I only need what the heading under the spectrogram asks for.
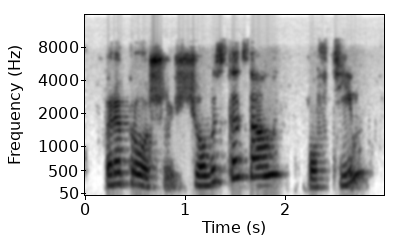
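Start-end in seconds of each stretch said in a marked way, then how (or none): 2.2-2.8 Повтім said with a rising, questioning tune. Showing how question intonation changes a word's meaning, questioning tone on Повтім. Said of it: "якщо ми зробимо питальну інтонацію, то воно змінить свій сенс".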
